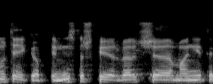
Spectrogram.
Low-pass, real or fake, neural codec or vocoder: 7.2 kHz; real; none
